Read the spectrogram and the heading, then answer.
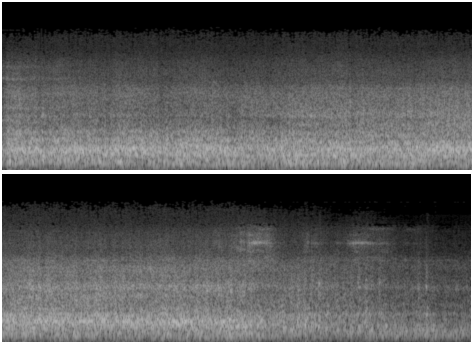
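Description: train passing close by

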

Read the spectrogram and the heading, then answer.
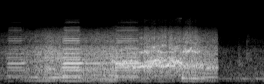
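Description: car speeding past

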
